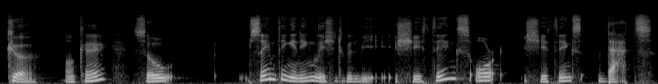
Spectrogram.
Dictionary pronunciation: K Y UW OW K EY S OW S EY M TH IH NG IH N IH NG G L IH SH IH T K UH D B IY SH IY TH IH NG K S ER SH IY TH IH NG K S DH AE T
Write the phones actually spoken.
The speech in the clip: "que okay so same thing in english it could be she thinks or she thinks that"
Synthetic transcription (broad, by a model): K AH OW K EY S OW S EY M TH IH NG IH N IH NG G L IH SH IH T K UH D B IY SH IY TH IH NG K S ER SH IY TH IH NG K S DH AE T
